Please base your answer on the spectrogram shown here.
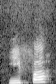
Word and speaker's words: Aoife: And what I don't want is in Mannion, who I still can't pronounce her first name, Aoife. has been Aoife.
